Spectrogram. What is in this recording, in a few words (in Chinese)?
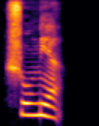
"书面", Chinese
